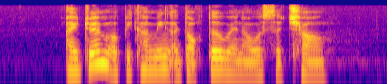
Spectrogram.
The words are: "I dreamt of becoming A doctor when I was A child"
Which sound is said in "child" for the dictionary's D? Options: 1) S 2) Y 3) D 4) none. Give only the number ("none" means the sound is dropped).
4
